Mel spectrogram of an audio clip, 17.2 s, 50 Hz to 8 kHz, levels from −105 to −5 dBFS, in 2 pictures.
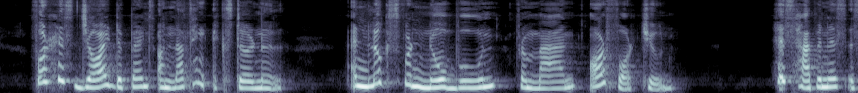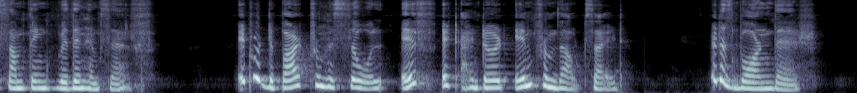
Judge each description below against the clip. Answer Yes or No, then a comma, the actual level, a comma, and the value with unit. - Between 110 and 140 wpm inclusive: Yes, slow, 135 wpm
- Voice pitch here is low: No, high, 230 Hz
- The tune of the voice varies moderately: Yes, average, 4.4 semitones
